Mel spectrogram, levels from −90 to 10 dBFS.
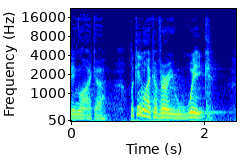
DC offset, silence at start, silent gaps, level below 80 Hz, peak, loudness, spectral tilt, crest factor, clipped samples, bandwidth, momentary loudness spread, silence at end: under 0.1%; 0 s; none; -60 dBFS; -18 dBFS; -33 LUFS; -7.5 dB/octave; 16 dB; under 0.1%; 17.5 kHz; 14 LU; 0.25 s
